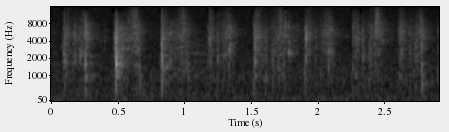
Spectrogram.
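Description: Tarot deck being riffle shuffled by hand, rapid papery fluttering with a few sharper snaps, close and fairly soft, no talking.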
